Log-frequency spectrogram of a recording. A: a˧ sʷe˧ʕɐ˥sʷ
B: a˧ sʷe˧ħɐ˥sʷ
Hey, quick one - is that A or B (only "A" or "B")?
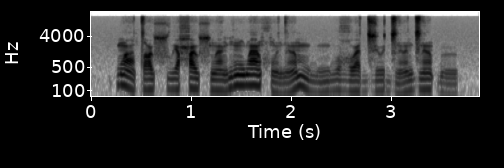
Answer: B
